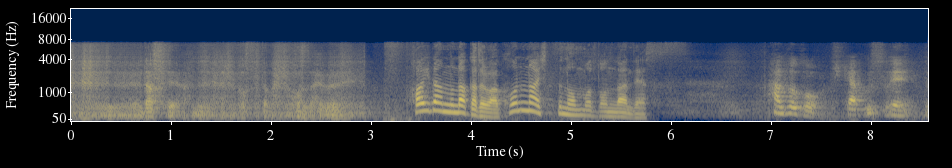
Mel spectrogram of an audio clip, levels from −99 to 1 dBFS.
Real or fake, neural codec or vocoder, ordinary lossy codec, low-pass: fake; codec, 16 kHz, 0.5 kbps, X-Codec, WavLM features, trained on Multilingual LibriSpeech; none; 7.2 kHz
